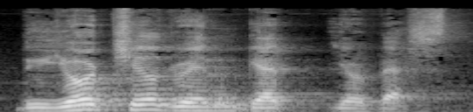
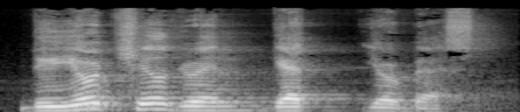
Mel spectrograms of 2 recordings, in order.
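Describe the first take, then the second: First: "your" leaned on again, slow; stress on your. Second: "your" leaned on, slow and weighty; stress on your. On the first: Preacher repeating the question to dads, "your" stressed. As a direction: hit "your" in "Do your children get your best?" a second time. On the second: Preacher asking dads, weight on "your". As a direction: press the word "your" in "Do your children get your best?". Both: Shown as a demonstration.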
